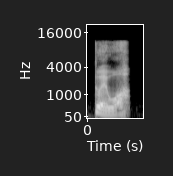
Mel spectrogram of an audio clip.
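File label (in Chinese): "队伍", Chinese; HSK6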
